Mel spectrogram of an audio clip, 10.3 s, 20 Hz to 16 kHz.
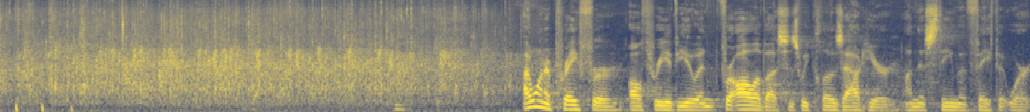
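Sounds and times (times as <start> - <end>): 
audience applause at a faith-at-work gathering: 0.0 - 5.3
speech: 5.2 - 10.2.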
